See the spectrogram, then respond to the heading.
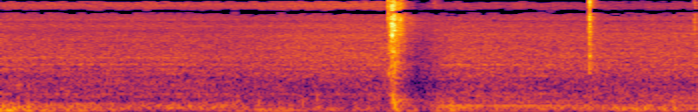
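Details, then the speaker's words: Trane Varitrac rooftop unit not cooling, run in test mode: steady blower hum, then one sharp clunk as the compressor tries to start and trips the breaker; compressor fault suspected, windings and grounding to be checked. "okay so that was the compressor and that tripped our breaker so we have an issue with the compressor looks like"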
